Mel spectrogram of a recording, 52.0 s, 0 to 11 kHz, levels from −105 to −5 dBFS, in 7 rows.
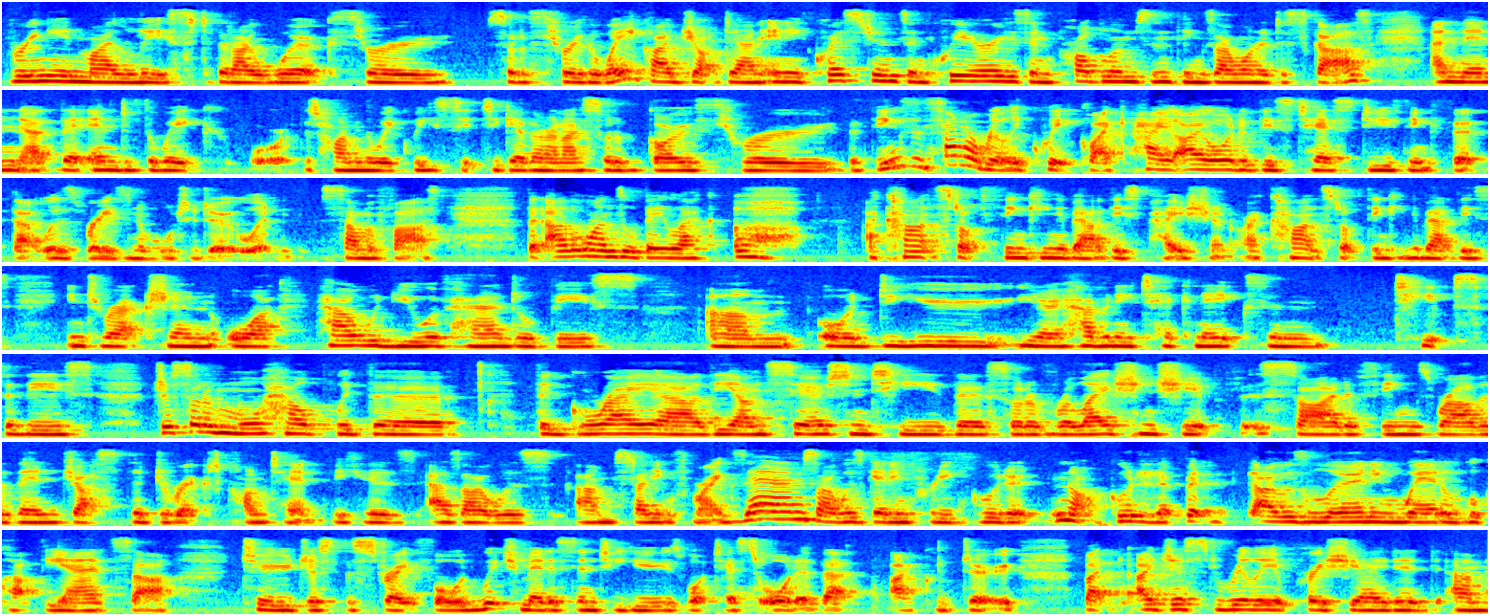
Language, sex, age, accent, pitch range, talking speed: English, female, 20-39, Australian, 160-185 Hz, 225 wpm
